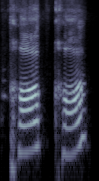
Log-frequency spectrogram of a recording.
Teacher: খ, খ, জিহ্বার গোড়া, এটা কিন্তু জিহ্বার গোড়াটা কিন্তু উপরের তালুর সাথে লেগে যাচ্ছে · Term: কফ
